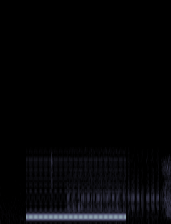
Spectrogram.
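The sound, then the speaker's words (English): A loud, steady electronic phone tone holds for about two seconds, then cuts off, leaving faint line noise and muffled sounds behind it. No one speaks. “Hey, it's ringing.”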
